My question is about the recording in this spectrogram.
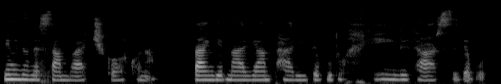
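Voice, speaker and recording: A woman narrating a first-person story in a slow, hushed storytelling manner. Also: medium pitch, level tone, slightly rough, no room sound, clean studio sound.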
